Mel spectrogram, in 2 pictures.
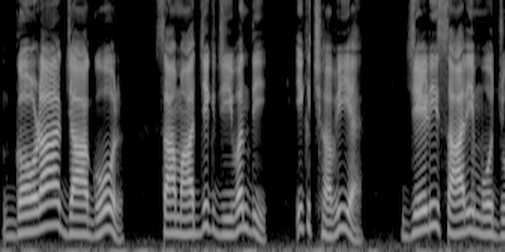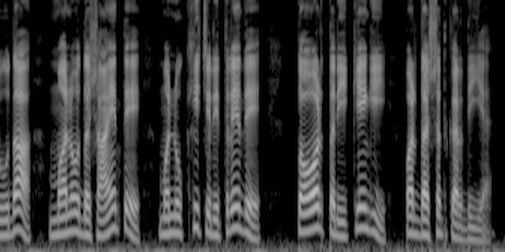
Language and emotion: Dogri, neutral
